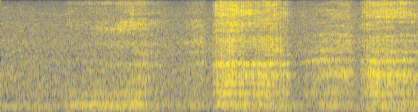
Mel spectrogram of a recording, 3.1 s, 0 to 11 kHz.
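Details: Captive snow leopards at Maruyama Zoo, father Akbar, male Yamato and female Yukko, calling to one another from neighbouring enclosures, 22 July 2010; a pair of rasping, puffing bursts roughly one second apart, with a low background hum throughout.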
